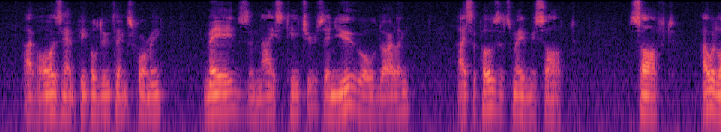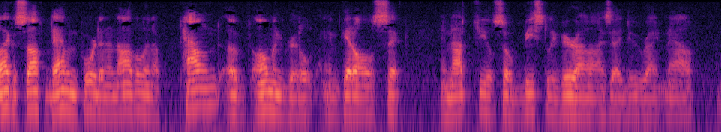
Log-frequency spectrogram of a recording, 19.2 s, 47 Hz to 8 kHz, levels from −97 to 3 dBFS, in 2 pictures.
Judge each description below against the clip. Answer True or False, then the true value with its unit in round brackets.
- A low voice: True (100 Hz)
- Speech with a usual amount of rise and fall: False (2.2 semitones)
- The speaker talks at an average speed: True (170 wpm)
